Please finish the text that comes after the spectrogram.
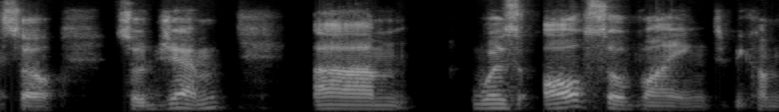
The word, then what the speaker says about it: Cem: Bayezid II was able to get to Constantinople first, but his younger brother, Shahzade Cem, in Turkish, the C is pronounced as a J, right? So Cem was also vying to become Sultan.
